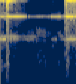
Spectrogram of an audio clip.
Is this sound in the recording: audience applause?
no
